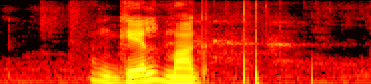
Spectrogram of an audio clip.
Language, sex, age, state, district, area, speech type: Santali, male, 18-30, Jharkhand, East Singhbhum, rural, spontaneous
